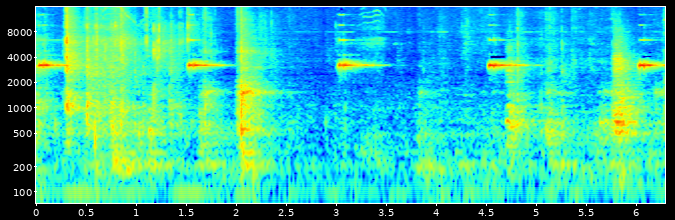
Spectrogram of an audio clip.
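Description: Xiaomi Ninebot Mini self-balancing scooter giving a short high beep about every second and a half, with scattered knocks and scuffs as a rider steps onto it.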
